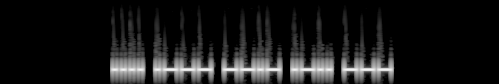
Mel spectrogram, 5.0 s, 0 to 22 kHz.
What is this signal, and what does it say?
Morse code, heard as a keyed tone, about 27 wpm, 700 Hz. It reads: HJQLO
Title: Code Groups - 5 Letters - 28wpm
